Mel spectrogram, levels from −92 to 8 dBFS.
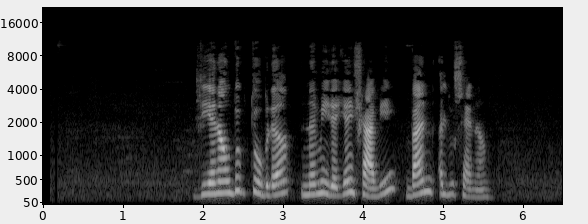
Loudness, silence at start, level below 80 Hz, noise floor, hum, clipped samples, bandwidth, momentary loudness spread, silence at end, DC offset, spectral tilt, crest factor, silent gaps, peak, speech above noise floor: -29 LUFS; 1.9 s; -84 dBFS; -66 dBFS; none; under 0.1%; 11 kHz; 13 LU; 0.95 s; under 0.1%; -4.5 dB/octave; 24 dB; none; -8 dBFS; 37 dB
